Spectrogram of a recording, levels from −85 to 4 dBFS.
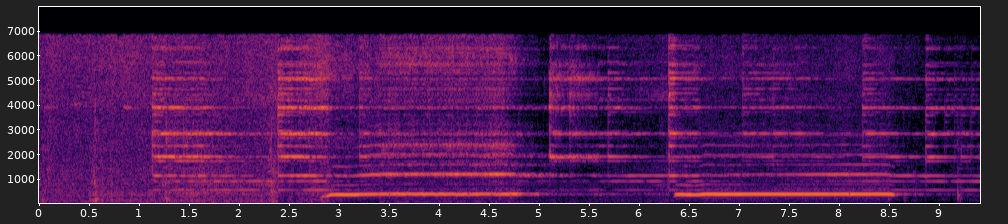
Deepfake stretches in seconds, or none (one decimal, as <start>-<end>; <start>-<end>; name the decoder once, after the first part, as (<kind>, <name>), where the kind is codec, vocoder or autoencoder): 3.4-5.6 (vocoder, HiFi-GAN)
